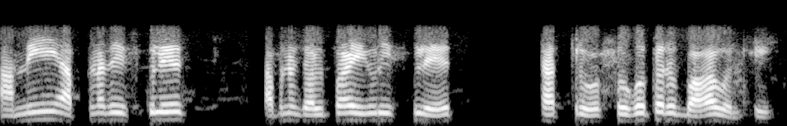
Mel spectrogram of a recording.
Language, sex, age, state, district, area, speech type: Bengali, male, 30-45, West Bengal, Jalpaiguri, rural, conversation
